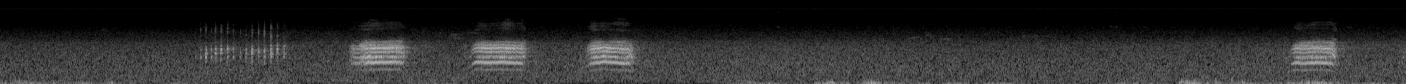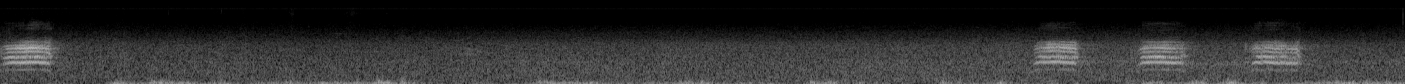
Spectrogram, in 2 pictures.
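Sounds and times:
Corvus corone carrion crow cawing: 0:02.0 - 0:06.5, 0:12.9 - 0:14.7, 0:24.4 - 0:27.2.

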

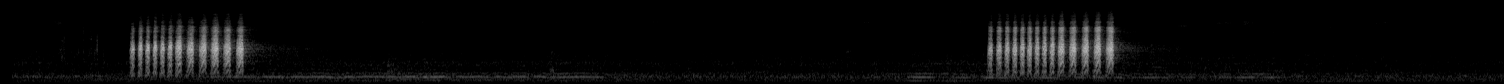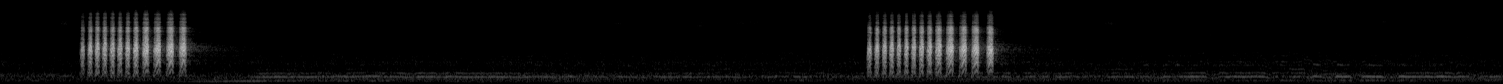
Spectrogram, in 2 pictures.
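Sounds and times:
Pica pica chant: 0:01.3 - 0:02.8, 0:09.9 - 0:11.4, 0:15.8 - 0:17.2, 0:23.7 - 0:25.3.

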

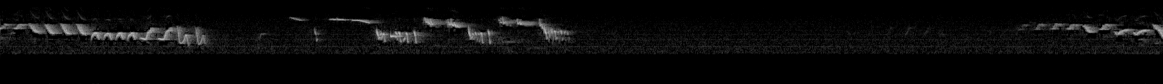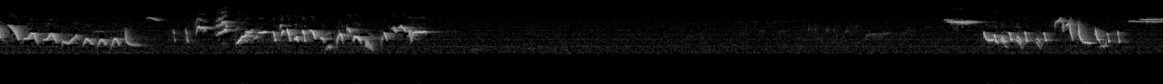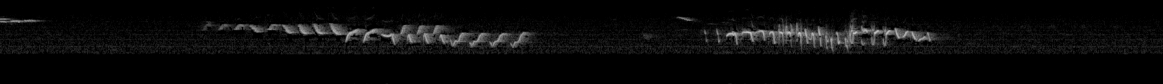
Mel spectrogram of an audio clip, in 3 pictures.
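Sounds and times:
European robin singing: 0:00.0 - 0:05.8, 0:10.2 - 0:16.0, 0:19.7 - 0:23.7, 0:25.3 - 0:28.6, 0:29.7 - 0:32.6.

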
